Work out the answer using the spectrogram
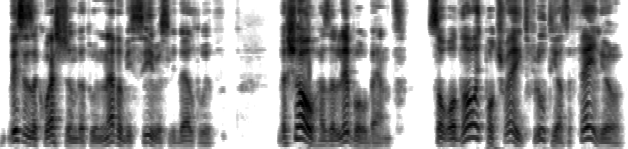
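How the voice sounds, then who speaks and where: Low-voiced man narrating, strikingly varied intonation. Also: a bit bright. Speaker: video essay narrator and critic. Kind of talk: scripted analytical narration.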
